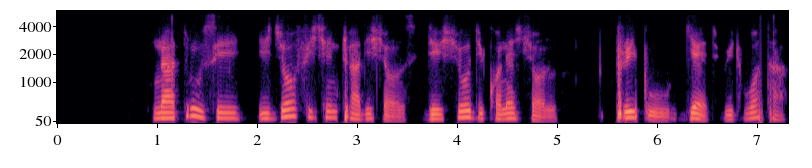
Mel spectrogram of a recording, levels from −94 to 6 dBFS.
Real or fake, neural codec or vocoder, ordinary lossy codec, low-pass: real; none; none; 5.4 kHz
